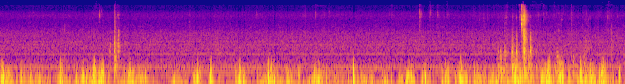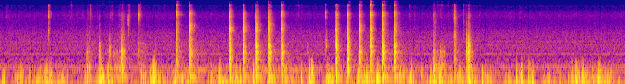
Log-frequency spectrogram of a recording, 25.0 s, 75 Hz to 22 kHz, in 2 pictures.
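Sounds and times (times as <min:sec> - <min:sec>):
hard parts tapping and clicking: 0:10.0 - 0:10.8, 0:14.2 - 0:15.4, 0:16.0 - 0:22.0
low handling rumble: 0:14.2 - 0:22.5.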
